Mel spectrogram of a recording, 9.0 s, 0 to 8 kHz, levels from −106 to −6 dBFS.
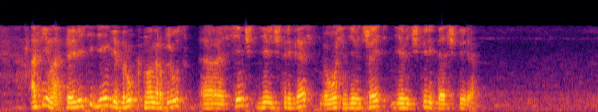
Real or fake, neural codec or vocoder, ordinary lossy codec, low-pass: fake; vocoder, 22.05 kHz, 80 mel bands, WaveNeXt; AAC, 16 kbps; 7.2 kHz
